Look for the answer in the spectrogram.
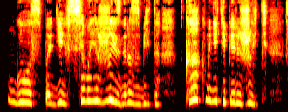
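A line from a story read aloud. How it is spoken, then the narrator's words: Whispering through sobs. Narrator (Russian): Сквозь нахлынувшие с новой силой рыдания шептала молодая женщина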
